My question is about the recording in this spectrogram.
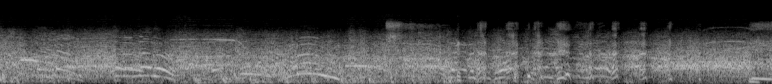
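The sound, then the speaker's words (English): Several sharp steel chair shots hit wrestlers in quick, uneven succession over a loud, roaring crowd that yells and cheers throughout. “he nailed everyone with a steel chair.”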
